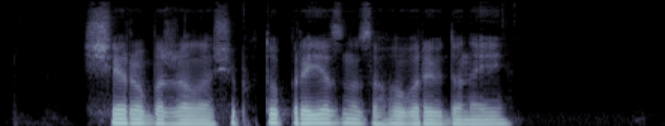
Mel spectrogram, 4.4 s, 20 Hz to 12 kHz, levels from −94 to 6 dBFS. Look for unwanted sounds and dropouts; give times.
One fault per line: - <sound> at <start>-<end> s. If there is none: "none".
none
